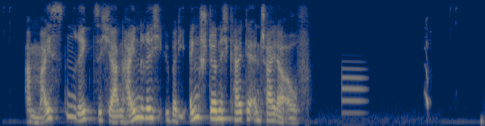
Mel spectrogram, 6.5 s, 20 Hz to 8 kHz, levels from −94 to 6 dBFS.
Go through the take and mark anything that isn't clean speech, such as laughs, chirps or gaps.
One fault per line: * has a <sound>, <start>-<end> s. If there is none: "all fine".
* has a chirp, 4.6-4.9 s
* has a laugh, 5.6-5.8 s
